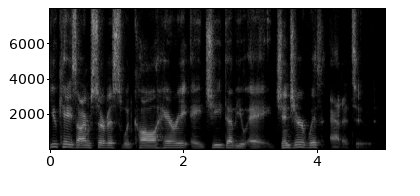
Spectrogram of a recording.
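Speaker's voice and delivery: ordinary delivery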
